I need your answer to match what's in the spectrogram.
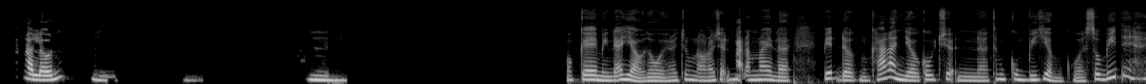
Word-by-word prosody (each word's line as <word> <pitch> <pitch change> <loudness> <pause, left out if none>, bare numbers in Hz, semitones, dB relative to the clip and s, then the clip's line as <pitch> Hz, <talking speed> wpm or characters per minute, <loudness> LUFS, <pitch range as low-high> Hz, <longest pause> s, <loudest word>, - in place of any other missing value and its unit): rất 345 - -26
là 250 - +5
lớn. 215 +7 +6 0.3
Ừm. 205 -5 -1 0.8
Ừm. 190 -1 -14 1.1
Ừm. 195 -3 +4 2.2
Ô 210 - -3
kê, 215 -2 +4
mình 185 -2 +3
đã 190 - +1
hiểu 195 -10 +3
rồi. 170 -1 0
Nói 175 +2 -1
chung 220 +1 -2
là 175 -3 -2
nói 180 - -1
chuyện 210 0 -5
với 225 - -3
bạn 220 - -1
hôm 210 0 +1
nay 215 -1 +2
là 175 -2 -1 0.3
biết 270 +1 0
được 190 -2 -1
khá 245 +7 0
là 335 - +2
nhiều 195 - +3
câu 215 +3 -2
chuyện, 185 -7 -4
ờ, 175 0 -3
thâm 235 0 -2
cung 220 -3 -1
bí 210 0 +1
hiểm 180 -11 -1
của 160 -1 -7
showbiz 240 - -1
ấy. 385 -7 -5
205 Hz, 195 wpm, -22 LUFS, 185-225 Hz, 2.2 s, lớn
